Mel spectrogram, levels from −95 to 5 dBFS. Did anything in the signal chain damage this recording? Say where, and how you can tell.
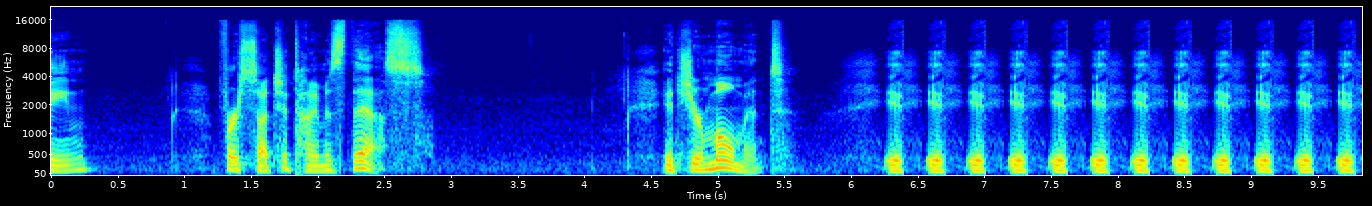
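Yes. From 6.39 s to the end of the speech, a broken-record loop repeats one 0.31 s fragment 11 times. The copies are identical and never decay, unlike echo. That points to a stalled player or stream buffer, likely, resending its last fragment while the intervening audio is lost.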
